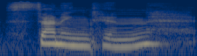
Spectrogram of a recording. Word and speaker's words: Stonington: The geographical epicenters were the Cove and Stonington, pronounced in his Yankee way, Stunnington, and the exotic Bohemian Jungle House at 8128 Midnight Pass Road in Siesta Key.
